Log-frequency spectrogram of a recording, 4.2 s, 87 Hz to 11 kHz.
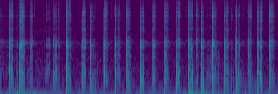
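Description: Fingernails scratch an empty, hollow cardboard toilet paper tube held at the microphone's ear as it moves from the right ear to the left. A rapid series of short, dry, raspy scratches rises and falls in loudness, with a hollow papery tone ringing briefly around 1 kHz and a bright crackling edge.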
